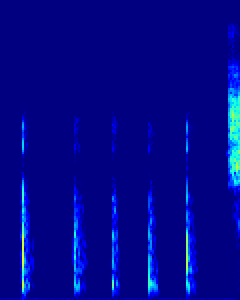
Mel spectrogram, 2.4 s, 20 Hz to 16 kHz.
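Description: Five light taps of a stylus on a tablet's glass screen, evenly spaced about 0.4 s apart, tapping the undo button to remove red annotations one at a time.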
